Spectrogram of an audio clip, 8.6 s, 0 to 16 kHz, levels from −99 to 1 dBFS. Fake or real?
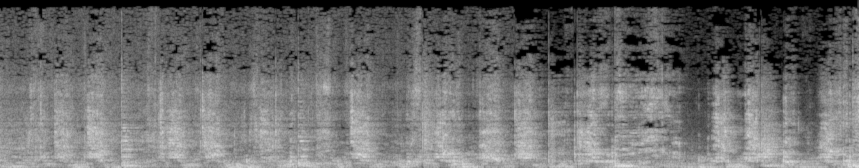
real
